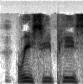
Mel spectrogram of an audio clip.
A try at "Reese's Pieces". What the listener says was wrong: you left off the S, both S's. Reese PC.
